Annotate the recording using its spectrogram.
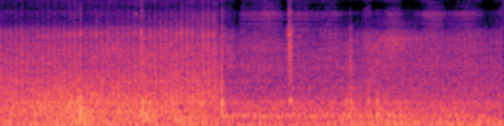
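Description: Scania lorry's diesel engine idling with a steady low hum. Heard first from beside the cab, then muffled, as from inside the cab, after an abrupt change about two seconds in. A single sharp click follows just after the change.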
